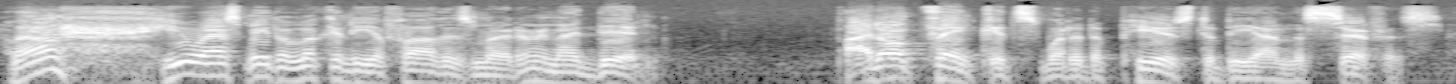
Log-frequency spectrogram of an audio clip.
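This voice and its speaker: A man with an American accent playing a blunt, cautious private detective in a radio drama, speaking deliberately. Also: sits low, sing-song, bright, forceful tone, full character voice, low-quality recording. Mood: measured, frank. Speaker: actor.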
